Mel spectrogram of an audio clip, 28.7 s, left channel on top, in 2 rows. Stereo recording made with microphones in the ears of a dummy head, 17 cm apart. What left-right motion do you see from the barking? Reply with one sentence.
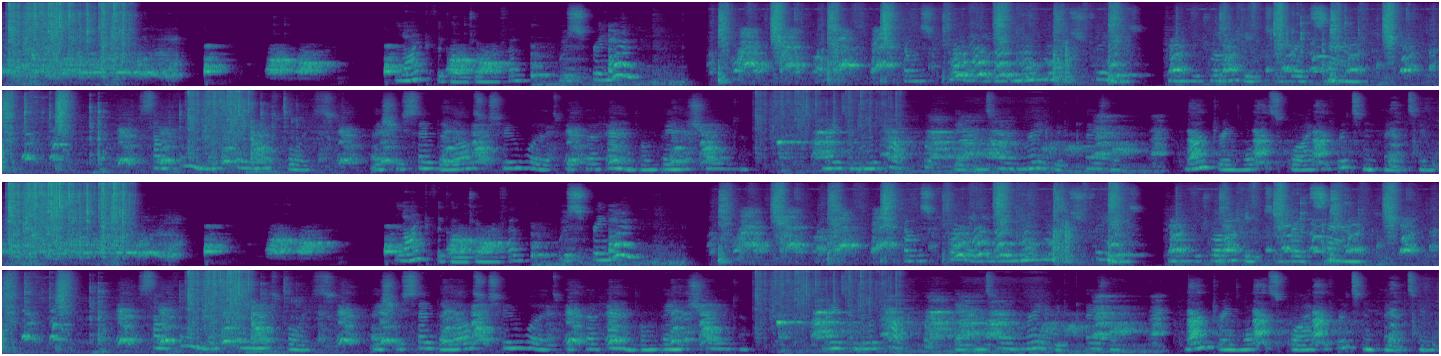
In this clip you hear the barking move from left to right.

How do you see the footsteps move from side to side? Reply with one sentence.
In this clip you hear the footsteps go right and come back.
